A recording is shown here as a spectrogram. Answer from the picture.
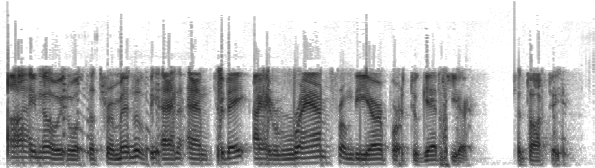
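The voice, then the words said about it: Russian accent. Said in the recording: “he doesn't have the Russian accent you do.”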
